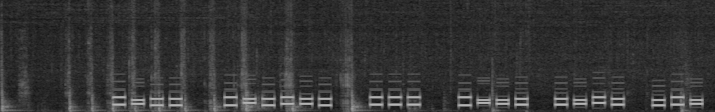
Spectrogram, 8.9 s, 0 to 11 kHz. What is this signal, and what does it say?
DTMF, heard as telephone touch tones, dialled by machine, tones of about 150 ms, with kitchen noise. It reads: 6722 302982 666 3*75 57#5 167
